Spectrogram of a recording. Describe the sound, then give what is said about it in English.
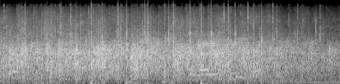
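Audience applause at a live panel discussion event: dense, steady clapping from a crowd that holds at full strength, then eases off slightly near the end. “Can we give a clap to Claire, Sinéad, Kate”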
